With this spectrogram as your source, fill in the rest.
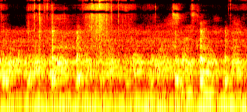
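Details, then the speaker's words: Fetal heartbeat on Doppler at a prenatal doctor's visit, baby girl very active and moving away from the probe: fast, muffled whooshing pulses over a low rumbling hum. "So yeah, and the baby, y'all heard her heartbeat. I told the doctor, I was like, she's not gonna stay still."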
